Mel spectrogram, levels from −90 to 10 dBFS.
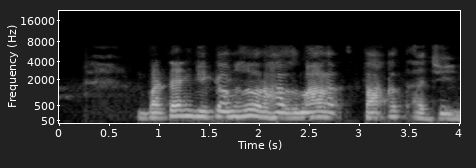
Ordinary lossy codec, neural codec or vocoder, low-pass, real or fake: MP3, 96 kbps; codec, 16 kHz, 2 kbps, FreqCodec, smaller model; 7.2 kHz; fake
